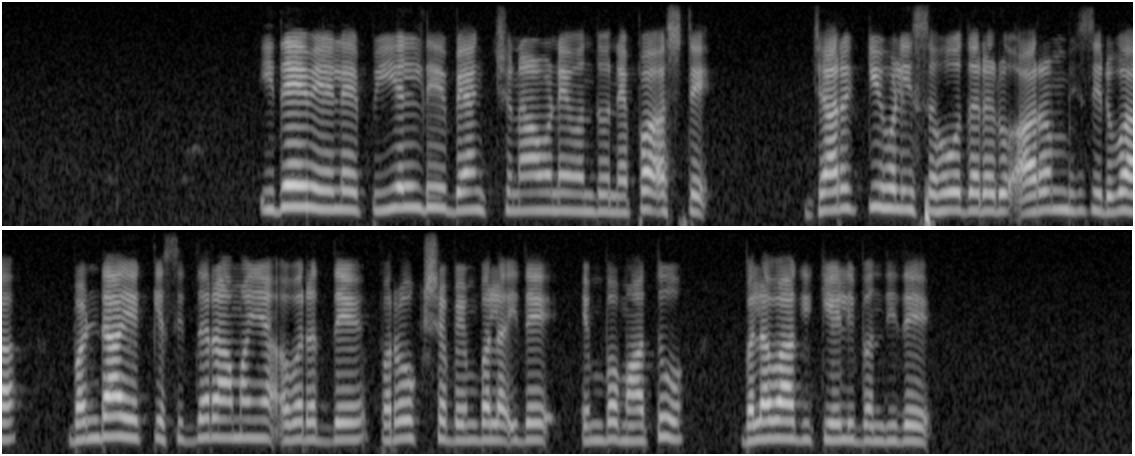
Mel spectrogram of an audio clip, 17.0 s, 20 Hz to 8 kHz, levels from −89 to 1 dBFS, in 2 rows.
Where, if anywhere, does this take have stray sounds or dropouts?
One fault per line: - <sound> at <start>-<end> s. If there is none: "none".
none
